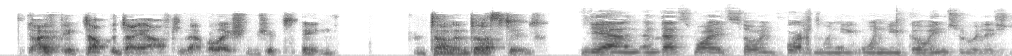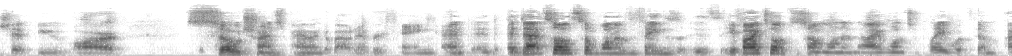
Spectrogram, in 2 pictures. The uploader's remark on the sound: Recorded on 15 August 2020 on Instagram Live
